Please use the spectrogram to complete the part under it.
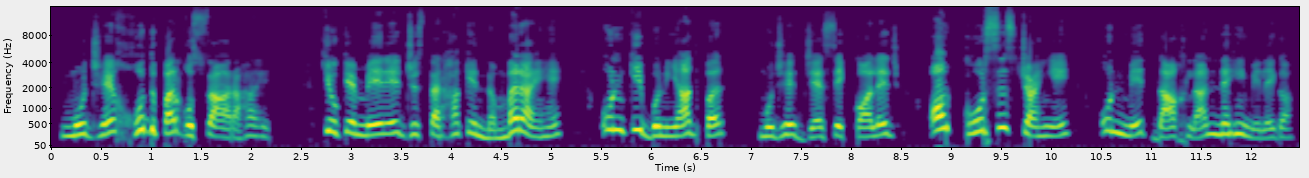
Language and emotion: Urdu, angry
